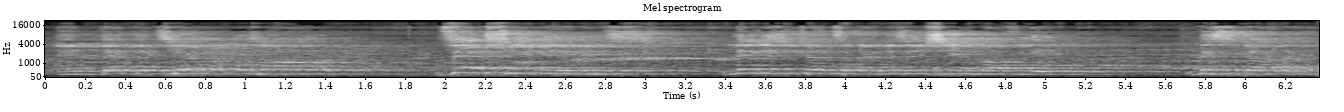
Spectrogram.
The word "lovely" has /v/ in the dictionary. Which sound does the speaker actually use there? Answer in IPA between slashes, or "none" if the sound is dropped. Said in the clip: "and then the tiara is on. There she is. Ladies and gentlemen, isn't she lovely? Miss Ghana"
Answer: none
